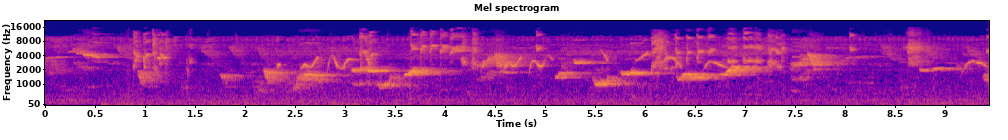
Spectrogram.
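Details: Captive white-rumped shamas at dawn in a breeding cage, singing busily: varied whistled phrases, quick upward slurs and rasping chatters mixed together by several birds at once.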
